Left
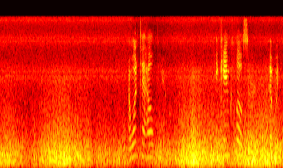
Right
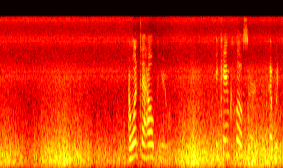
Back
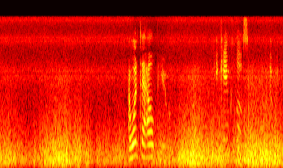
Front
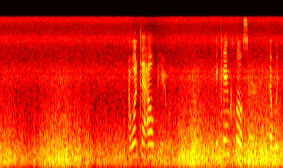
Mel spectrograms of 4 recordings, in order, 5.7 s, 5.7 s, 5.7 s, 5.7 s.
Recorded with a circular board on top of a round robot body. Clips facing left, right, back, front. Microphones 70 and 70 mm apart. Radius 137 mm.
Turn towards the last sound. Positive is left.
turn(degrees=-20)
